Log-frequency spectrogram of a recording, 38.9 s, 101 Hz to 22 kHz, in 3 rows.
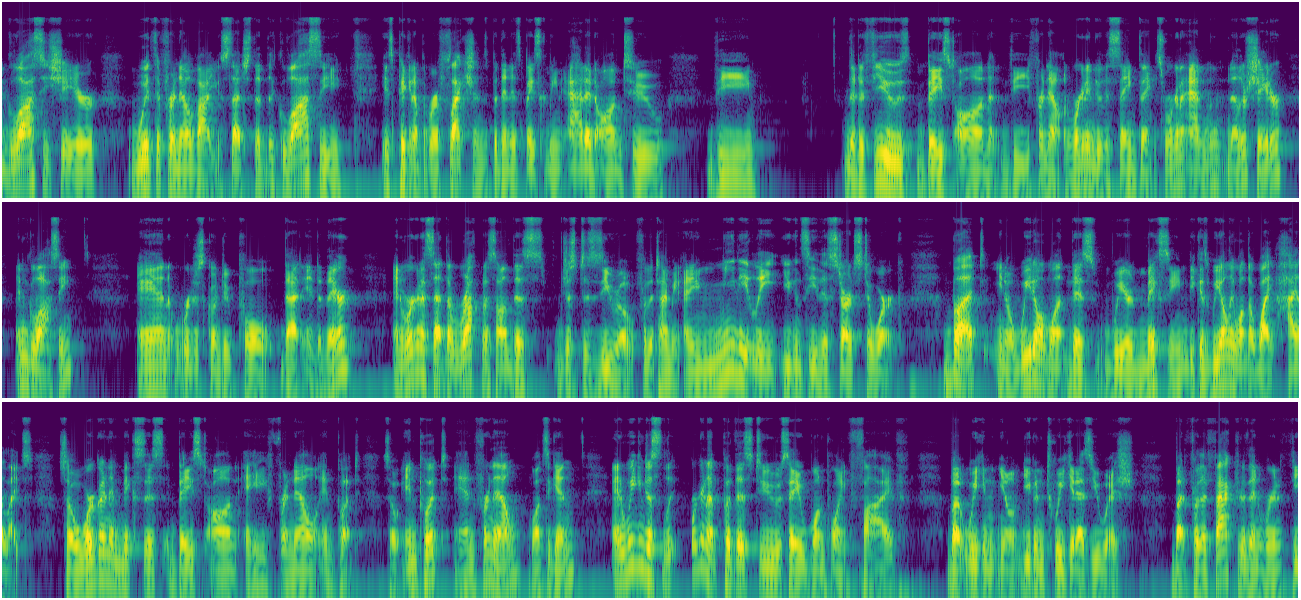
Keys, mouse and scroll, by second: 18.9 ctrl+click, 22.4 scroll, 34.9 click.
